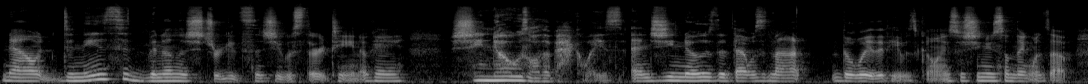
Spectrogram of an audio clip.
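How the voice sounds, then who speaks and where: A woman telling a true crime story in a casual, informal, slangy and halting way. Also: deep voice. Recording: clear background noise.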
